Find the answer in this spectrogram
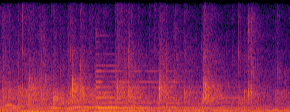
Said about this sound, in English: If you've been blessed today, can you just raise your hands and put your hands together and glorify God?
